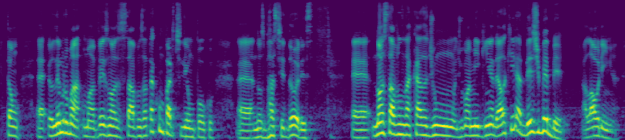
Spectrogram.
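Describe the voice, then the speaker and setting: Brazilian man host, slightly high voice. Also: quick pace, a little mellow. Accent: Brazilian Portuguese. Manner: storytelling, thoughtful, many restarts. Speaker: podcast host. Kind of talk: casual chat.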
